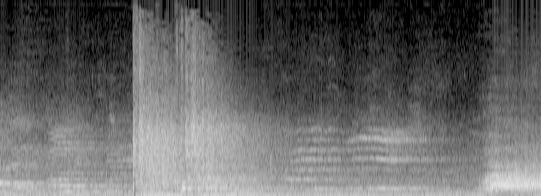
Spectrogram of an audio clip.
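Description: A kendo attack about a second in: a sudden loud stamp of the foot on the wooden floor with the crack of a bamboo shinai strike and a shout (kiai). Another short, loud shout comes near the end as the fencers close in.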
